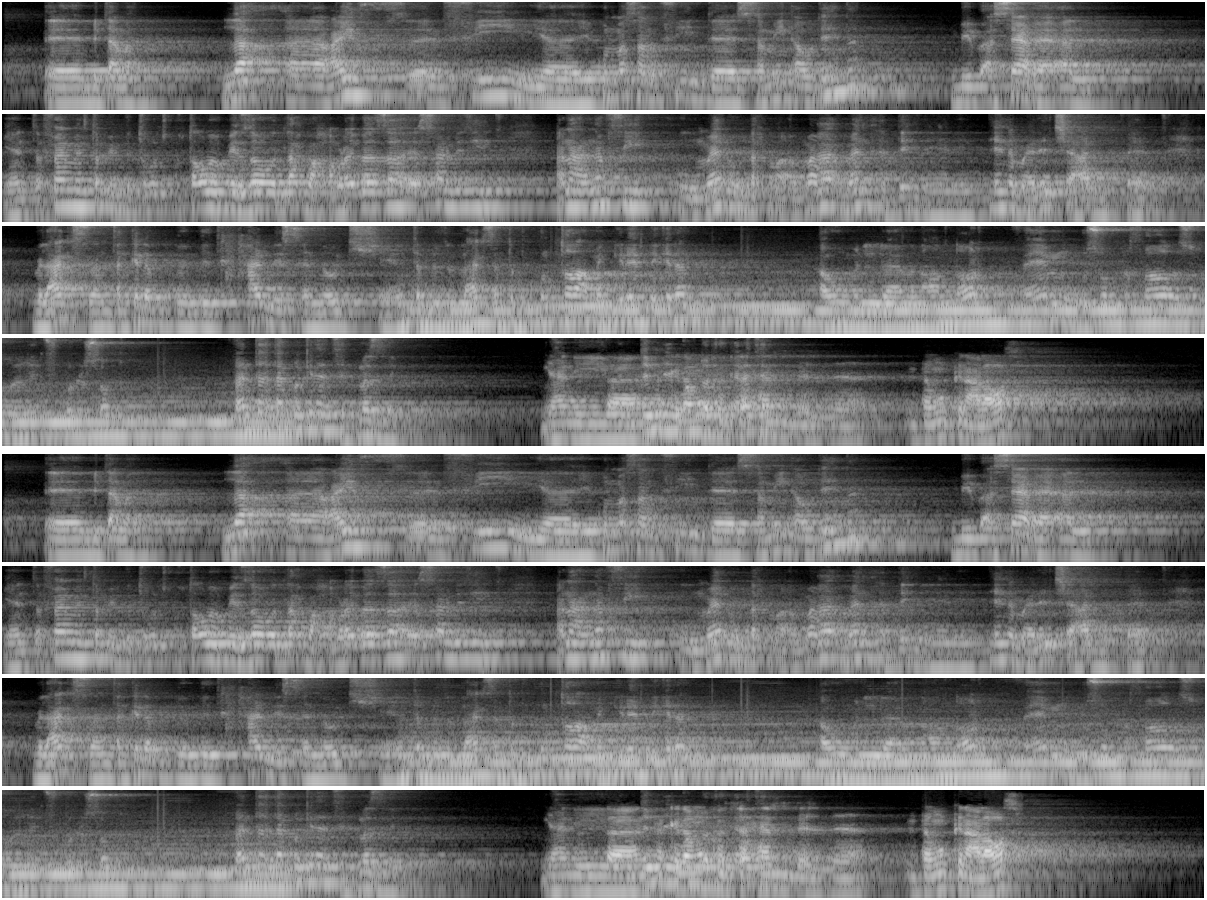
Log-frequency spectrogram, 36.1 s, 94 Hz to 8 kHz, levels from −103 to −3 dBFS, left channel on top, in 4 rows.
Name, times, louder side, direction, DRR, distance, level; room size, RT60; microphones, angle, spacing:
voice 1, 0.3-1.1 1.6-6.5 7.1-8.2 9.0-12.8 13.2-17.9 18.3-23.4 24.2-28.0 28.8-30.1 31.1-33.0, left 1 dB, 20° left, 6 dB, 0.7 m, -33 dB
sound 1, 21.0-29.3, equal, 35° right, 0.5 m, -33 dB
voice 2, 31.4-33.6 33.8-34.7, right 4 dB, 85° right, 10 dB, 0.6 m, -31 dB
22.5 x 7.6 x 6.4 m, 2.7 s
head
